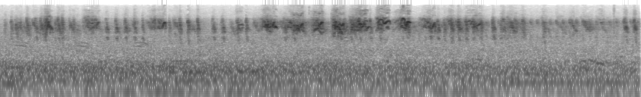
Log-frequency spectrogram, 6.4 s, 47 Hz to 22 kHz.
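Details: High, sharp chirping from a young sparrow in June 2019, soft at first and then a louder cluster of rapid notes in the middle before fading.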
